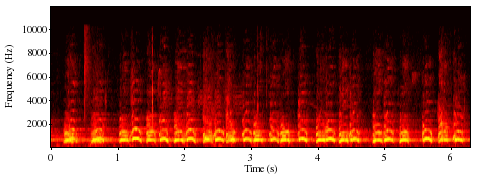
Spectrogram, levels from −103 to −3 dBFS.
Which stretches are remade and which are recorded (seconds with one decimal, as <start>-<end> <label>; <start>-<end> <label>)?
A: 0.0-6.3 recorded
